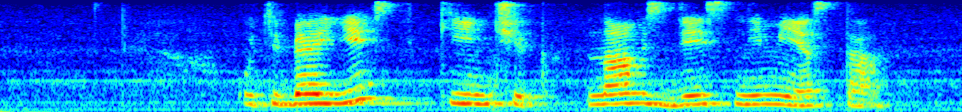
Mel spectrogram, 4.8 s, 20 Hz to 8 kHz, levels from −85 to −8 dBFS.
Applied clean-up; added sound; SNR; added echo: none; none; none; none.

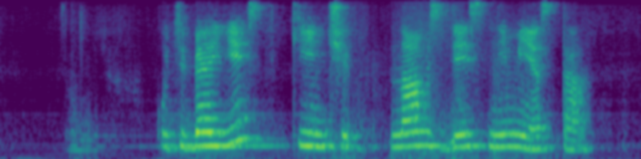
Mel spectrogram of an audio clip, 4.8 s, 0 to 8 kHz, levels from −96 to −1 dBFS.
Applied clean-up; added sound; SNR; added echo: neural separator model SepFormer DNS4.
